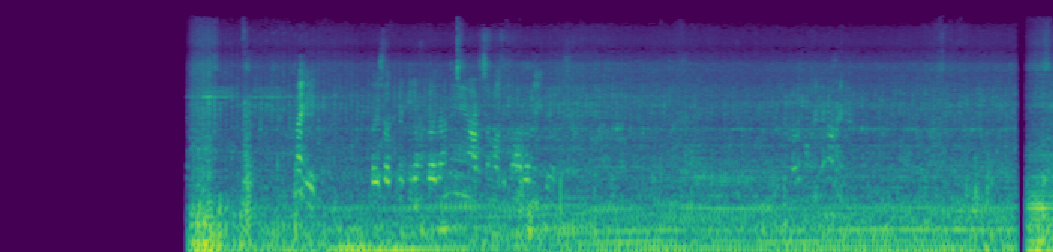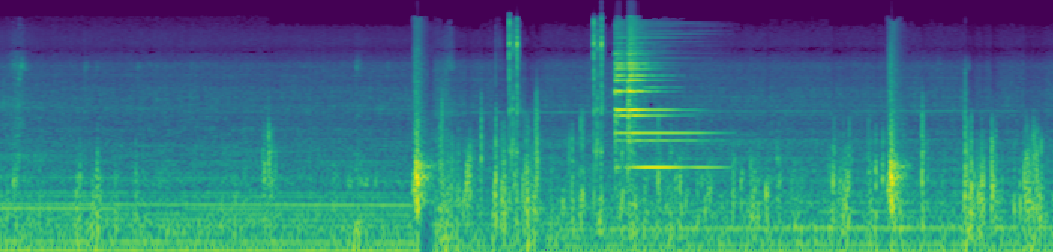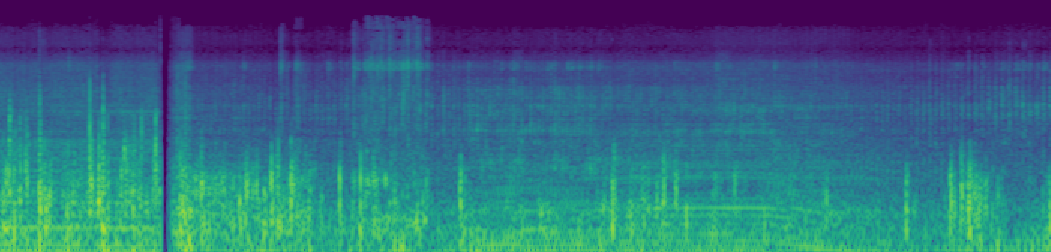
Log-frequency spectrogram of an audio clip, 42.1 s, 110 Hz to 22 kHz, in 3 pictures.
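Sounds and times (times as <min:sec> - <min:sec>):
auto-rickshaw engine running: 0:02.5 - 0:42.0
street noise: 0:02.5 - 0:42.0
sharp clicks: 0:20.8 - 0:21.0, 0:22.0 - 0:22.5
bright bell ding: 0:22.0 - 0:24.0.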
